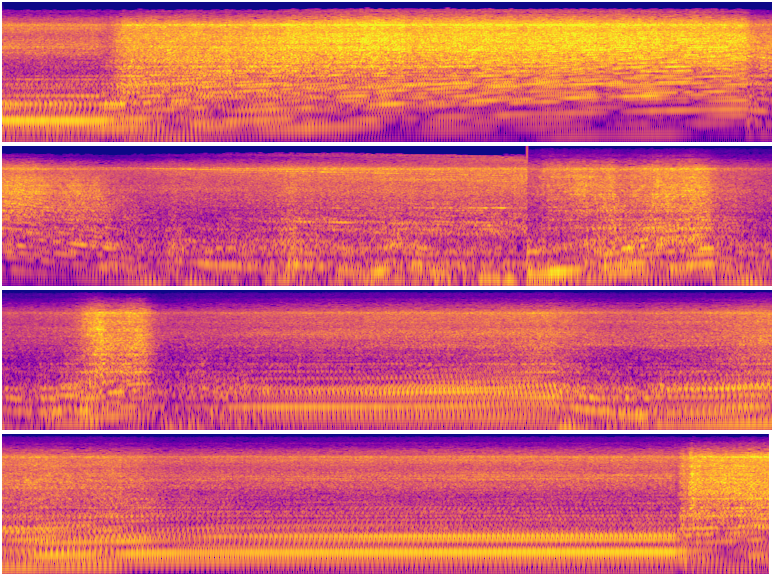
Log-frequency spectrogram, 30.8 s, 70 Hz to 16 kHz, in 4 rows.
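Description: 1933 Ford hot rod's engine on a chassis dynamometer, running at a steady speed and then pulled up under load with its pitch rising for several seconds. It eases off, revs up again loudest around the middle, and settles back to a steady run for the last dozen seconds.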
